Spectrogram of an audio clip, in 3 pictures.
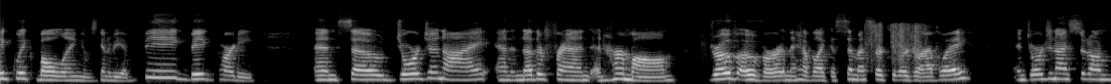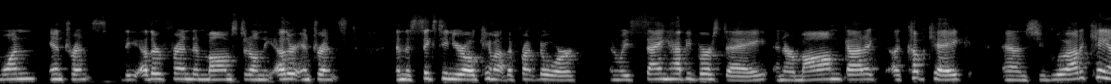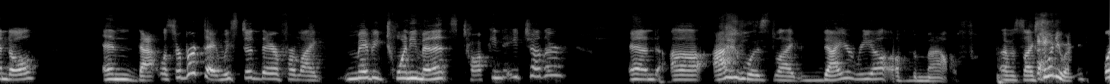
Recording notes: Today I hop on Zoom with my friends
